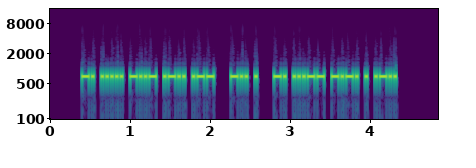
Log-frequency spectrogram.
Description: Morse code, heard as a keyed tone, about 40 wpm, 700 Hz. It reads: N5XLW DE N3CEL
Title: USA Callsign DE Callsign 40wpm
